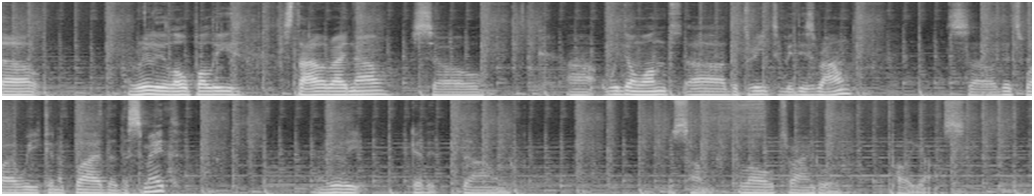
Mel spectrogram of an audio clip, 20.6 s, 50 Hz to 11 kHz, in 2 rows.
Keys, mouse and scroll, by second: 11.2-20.6 drag.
